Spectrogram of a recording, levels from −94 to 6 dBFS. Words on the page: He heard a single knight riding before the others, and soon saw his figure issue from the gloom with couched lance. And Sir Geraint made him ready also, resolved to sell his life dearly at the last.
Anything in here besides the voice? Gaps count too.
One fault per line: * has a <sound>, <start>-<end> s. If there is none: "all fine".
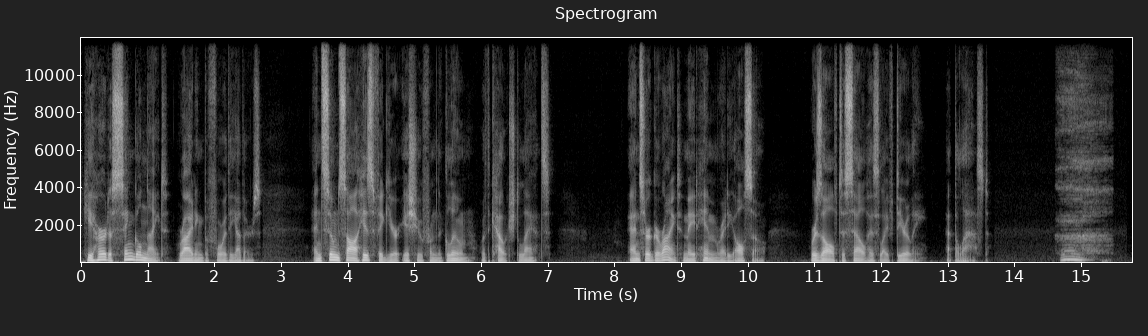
* has a sigh, 14.6-15.5 s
